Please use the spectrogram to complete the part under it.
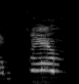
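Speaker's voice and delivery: play-acted high blubbering sobbing voice. Retelling how a man hanging off a porch begged: imitating someone crying. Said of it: "And the dude's fucking crying".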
